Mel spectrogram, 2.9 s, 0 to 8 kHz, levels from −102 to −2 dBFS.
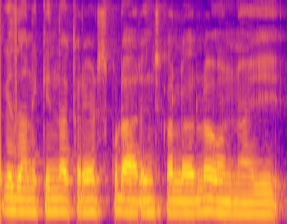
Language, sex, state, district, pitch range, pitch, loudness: Telugu, male, Andhra Pradesh, Sri Satya Sai, 110-120 Hz, 115 Hz, -15 LUFS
